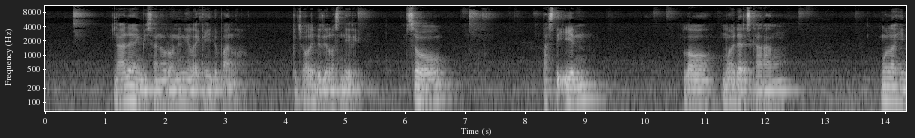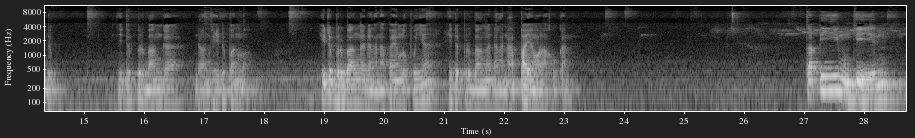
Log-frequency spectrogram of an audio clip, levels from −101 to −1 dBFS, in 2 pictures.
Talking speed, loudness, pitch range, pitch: 85 wpm, -32 LUFS, 80-105 Hz, 95 Hz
